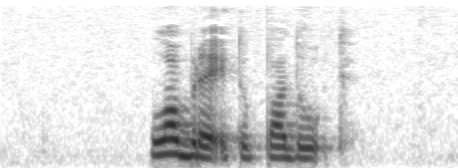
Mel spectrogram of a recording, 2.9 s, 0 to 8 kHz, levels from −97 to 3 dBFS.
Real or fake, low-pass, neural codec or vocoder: real; 7.2 kHz; none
